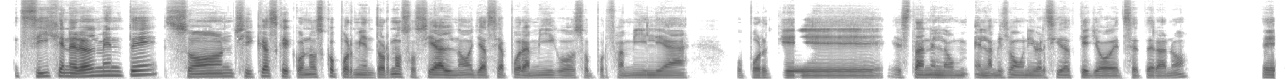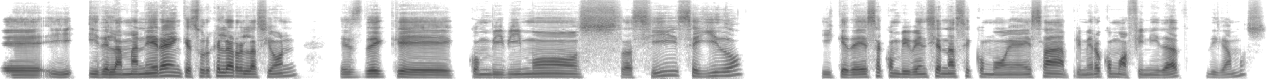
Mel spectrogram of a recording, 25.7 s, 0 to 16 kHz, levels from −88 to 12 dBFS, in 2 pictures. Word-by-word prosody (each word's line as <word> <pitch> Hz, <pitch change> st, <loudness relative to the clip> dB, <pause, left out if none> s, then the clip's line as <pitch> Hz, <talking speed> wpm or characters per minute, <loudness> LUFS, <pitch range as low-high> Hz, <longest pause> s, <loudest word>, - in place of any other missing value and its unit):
Sí, 145 Hz, +2 st, 0 dB
generalmente 180 Hz, -, +3 dB
son 135 Hz, +2 st, +1 dB
chicas 140 Hz, +1 st, 0 dB
que -, -, +1 dB
conozco 110 Hz, +2 st, -3 dB
por -, -, -2 dB
mi 110 Hz, -, -4 dB
entorno 110 Hz, +4 st, -2 dB
social, 105 Hz, -3 st, +1 dB
¿no? 105 Hz, +2 st, -4 dB
Ya 100 Hz, -, -1 dB
sea -, -, -3 dB
por 110 Hz, -3 st, -2 dB
amigos, 95 Hz, -1 st, -5 dB
o -, -, -10 dB
por -, -, -16 dB
familia, 95 Hz, 0 st, -6 dB, 0.4 s
o -, -, -16 dB
porque, 90 Hz, -2 st, -3 dB
están 105 Hz, 0 st, -2 dB
en 100 Hz, -1 st, -5 dB
la 95 Hz, -, -6 dB
un 95 Hz, 0 st, -11 dB
en 100 Hz, -, -5 dB
la 90 Hz, -, -4 dB
misma 95 Hz, +3 st, -7 dB
universidad 95 Hz, +1 st, -5 dB
que -, -, -2 dB
yo, 90 Hz, -1 st, -3 dB
etcétera, 90 Hz, 0 st, -5 dB
¿no? 100 Hz, +9 st, -10 dB, 0.7 s
Eh, 100 Hz, -1 st, +1 dB
y 115 Hz, 0 st, -5 dB
y 120 Hz, -2 st, -2 dB
de 115 Hz, 0 st, +4 dB
la 115 Hz, 0 st, +6 dB
manera 135 Hz, +8 st, +8 dB
en 160 Hz, -, 0 dB
que -, -, +4 dB
surge 145 Hz, +2 st, +1 dB
la 155 Hz, -1 st, +8 dB
relación 135 Hz, -, +1 dB, 0.4 s
es 115 Hz, 0 st, -6 dB
de 135 Hz, 0 st, +5 dB
que 105 Hz, -5 st, +3 dB
convivimos 120 Hz, +3 st, -1 dB
así 150 Hz, -, -3 dB
seguido, 165 Hz, -, -2 dB, 0.8 s
y 110 Hz, -1 st, -10 dB
que 110 Hz, -, 0 dB
de 115 Hz, +2 st, +4 dB
esa 120 Hz, -, +2 dB
convivencia 125 Hz, -2 st, +1 dB
nace 130 Hz, +2 st, 0 dB
como 110 Hz, -4 st, -4 dB
e 110 Hz, 0 st, -1 dB
esa 130 Hz, +3 st, +3 dB
primero 110 Hz, +4 st, -4 dB
como 130 Hz, -3 st, -1 dB
afinidad, 105 Hz, -1 st, -1 dB, 0.2 s
digamos, 115 Hz, -, -10 dB
115 Hz, 145 wpm, -25 LUFS, 100-135 Hz, 0.8 s, manera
